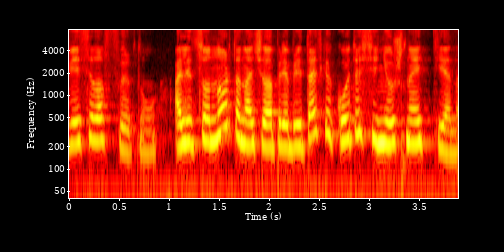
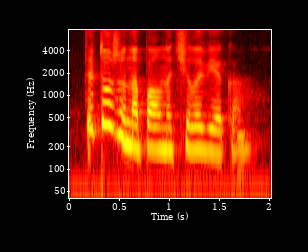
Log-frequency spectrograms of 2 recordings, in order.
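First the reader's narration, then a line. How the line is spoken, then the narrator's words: Calm objection. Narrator (Russian): спокойно возразила Захара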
